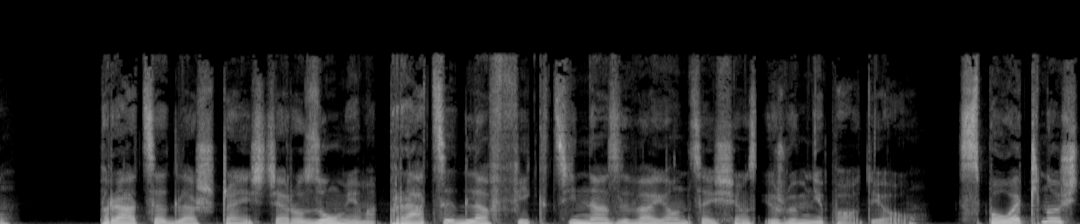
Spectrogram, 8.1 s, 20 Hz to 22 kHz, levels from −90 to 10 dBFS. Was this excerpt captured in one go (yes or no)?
no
